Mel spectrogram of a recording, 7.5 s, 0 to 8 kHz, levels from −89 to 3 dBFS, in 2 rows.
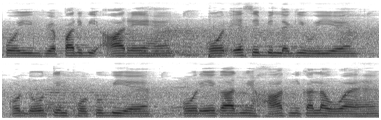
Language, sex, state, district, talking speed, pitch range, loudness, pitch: Hindi, male, Rajasthan, Bikaner, 200 wpm, 130-140 Hz, -18 LUFS, 135 Hz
